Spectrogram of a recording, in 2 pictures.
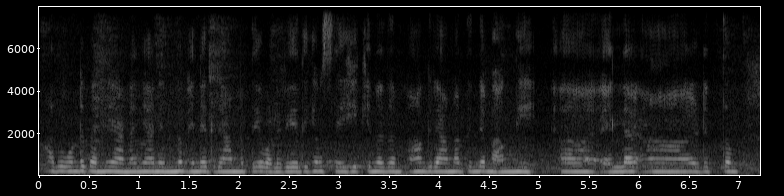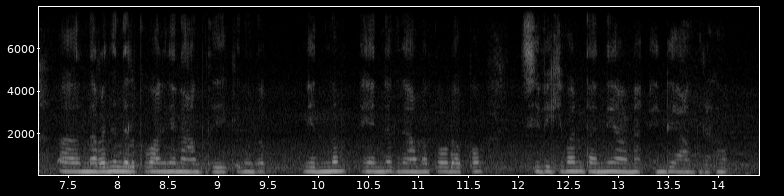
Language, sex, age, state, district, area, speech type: Malayalam, female, 30-45, Kerala, Thiruvananthapuram, rural, spontaneous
